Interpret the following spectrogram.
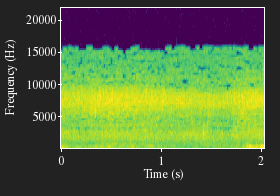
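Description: Tap water running into and splashing in a ceramic bowl held under the faucet, a steady rushing hiss, as dish detergent is rinsed off the bowl.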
